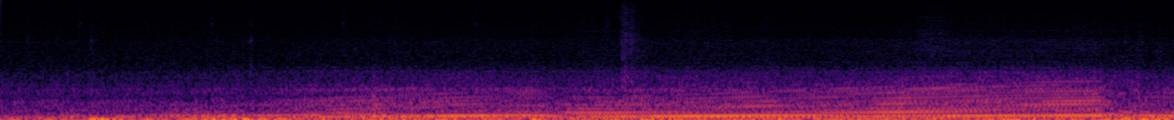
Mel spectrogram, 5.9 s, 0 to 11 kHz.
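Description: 2016 Mercedes C300's turbocharged 2.0-litre inline-four accelerating, heard from inside the cabin. Its pitch climbs steadily for several seconds and drops just before the end.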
